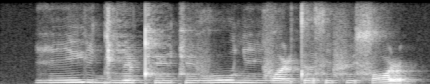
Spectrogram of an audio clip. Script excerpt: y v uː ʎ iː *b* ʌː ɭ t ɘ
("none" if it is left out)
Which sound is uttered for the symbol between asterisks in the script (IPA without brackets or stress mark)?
v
